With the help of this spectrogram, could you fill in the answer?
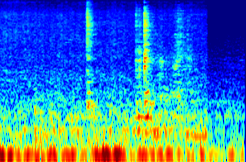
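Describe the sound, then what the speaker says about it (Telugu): Ivy gourd mixture cooks softly in a pan, giving a faint, low sizzle broken by a few brief scraping stirs of a utensil; no voices. "ఇలా మధ్య మధ్యలో కలుపుతూ ఈ విధంగా మగ్గించుకొని స్టవ్ ఆఫ్ చేసి చల్లారించుకోవాలి"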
